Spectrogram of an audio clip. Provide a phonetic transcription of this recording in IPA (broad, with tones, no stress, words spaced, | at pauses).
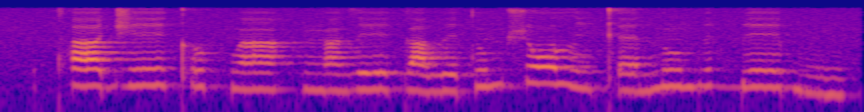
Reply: tʰa˦ d͡ʒeː˦kʼʊ˦˨kʷã˦ | ŋã˨zeː˨ ɡa˨ve˨tũ˦m ʃɔ˦li˨kʼɛ˨ nũ˦bɪ˦ɡ͡beː˦ bĩ˨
